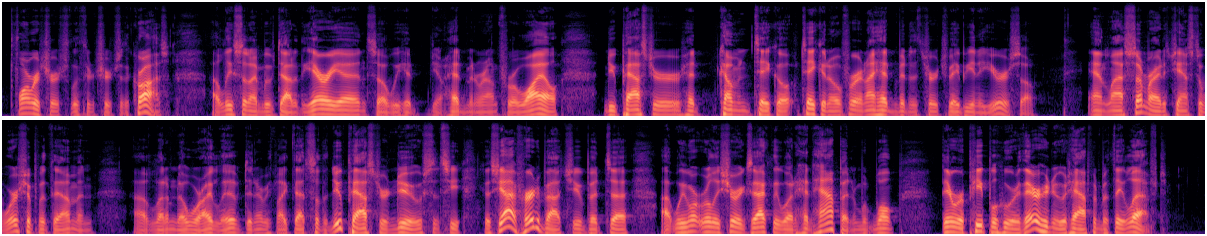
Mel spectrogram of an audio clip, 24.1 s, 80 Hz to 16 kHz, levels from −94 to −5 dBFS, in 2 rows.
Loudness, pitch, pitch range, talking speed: -27 LUFS, 105 Hz, 95-115 Hz, 280 wpm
